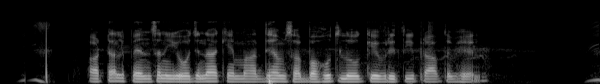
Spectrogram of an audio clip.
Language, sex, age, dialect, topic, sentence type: Maithili, male, 18-24, Southern/Standard, banking, statement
